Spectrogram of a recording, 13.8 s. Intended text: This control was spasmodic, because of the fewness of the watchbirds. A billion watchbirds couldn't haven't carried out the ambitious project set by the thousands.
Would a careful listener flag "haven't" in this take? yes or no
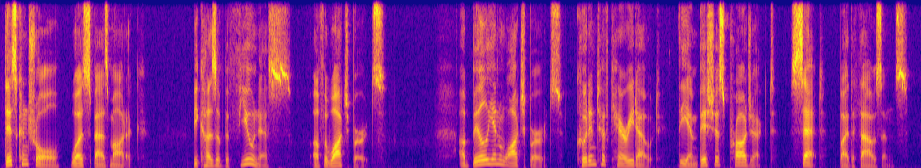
yes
